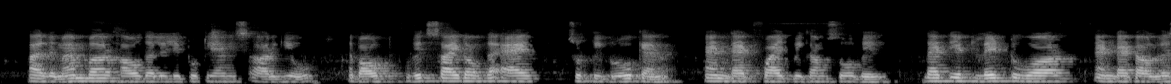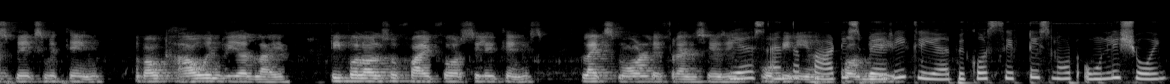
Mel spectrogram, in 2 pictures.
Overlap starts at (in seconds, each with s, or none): 19.0 s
